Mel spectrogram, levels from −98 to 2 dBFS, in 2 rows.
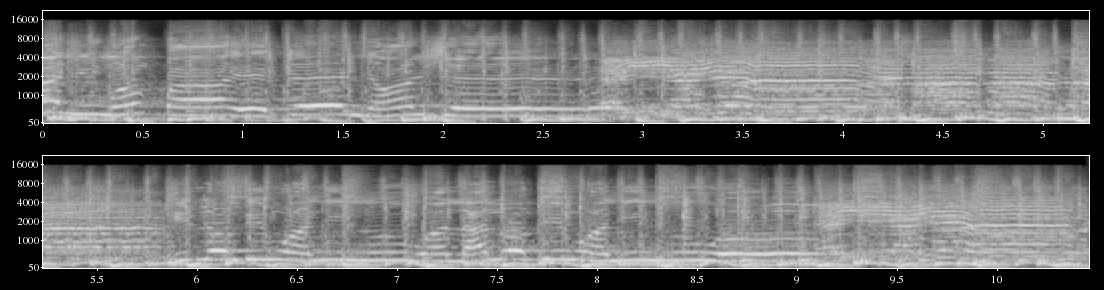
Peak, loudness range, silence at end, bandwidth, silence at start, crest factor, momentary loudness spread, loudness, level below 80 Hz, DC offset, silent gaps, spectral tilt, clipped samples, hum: -6 dBFS; 1 LU; 0 s; 16 kHz; 0 s; 8 dB; 4 LU; -13 LUFS; -36 dBFS; under 0.1%; none; -3.5 dB/octave; under 0.1%; none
